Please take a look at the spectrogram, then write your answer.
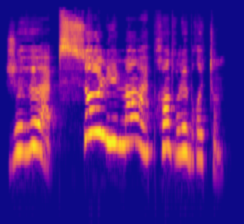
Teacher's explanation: il faut monter avec l'intonation et augmenter l'intensité de la voix c'est à dire son volume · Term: accent secondaire d'émotion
